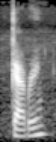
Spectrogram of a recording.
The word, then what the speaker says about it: Gehring: I think you say your last name Garing is that right Garing Garing Garing yes okay I'm G to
